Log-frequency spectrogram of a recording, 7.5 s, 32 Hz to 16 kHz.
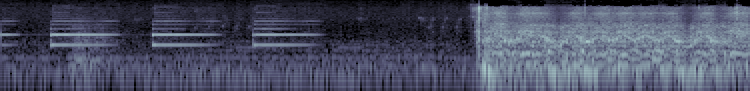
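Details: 2002 Ford F250 7.3 Powerstroke diesel sitting two years, glow plugs cycled twice, batteries sounding weak: after three warning chimes the starter turns steadily about three seconds but never fires; cranks, won't start, weak batteries suspected.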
